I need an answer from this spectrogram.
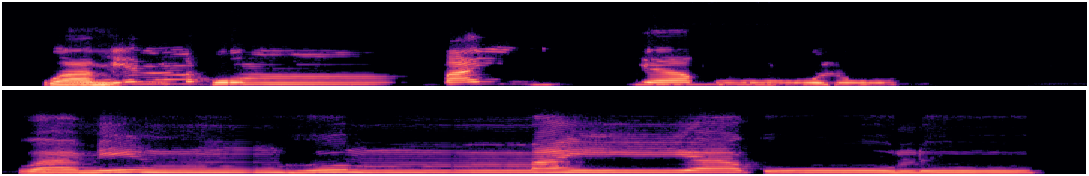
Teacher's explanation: ada idgham di mim sukun bertemu mim dan juga ada nun sukun bertemu ya. Jadi dibaca dengung yang lama itu ada dua.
